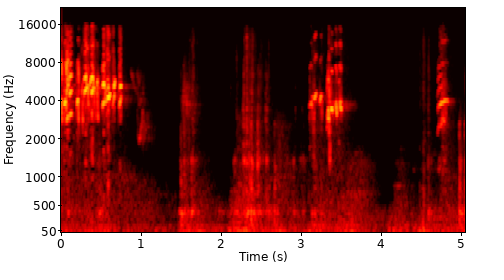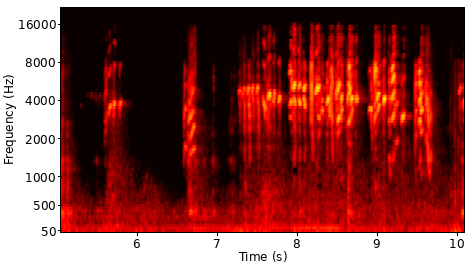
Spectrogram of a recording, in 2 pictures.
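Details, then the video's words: Red-fronted serin, locally called gulsir, singing in short, high, jingling bursts of twittering notes with quiet gaps between them. The loudest bursts come at the start and in the last three seconds. "Gulsir Singing (Seriniis pusillus) Пение Птицы (Yurok Qushi Red-capped signing) G'ir-G'ir"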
